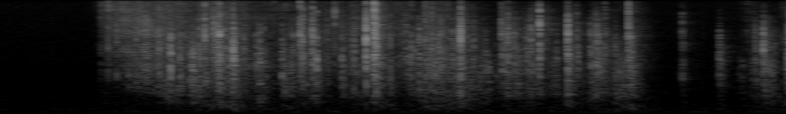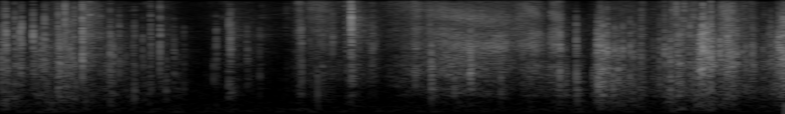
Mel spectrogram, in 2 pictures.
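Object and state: Newspaper pages being handled.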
